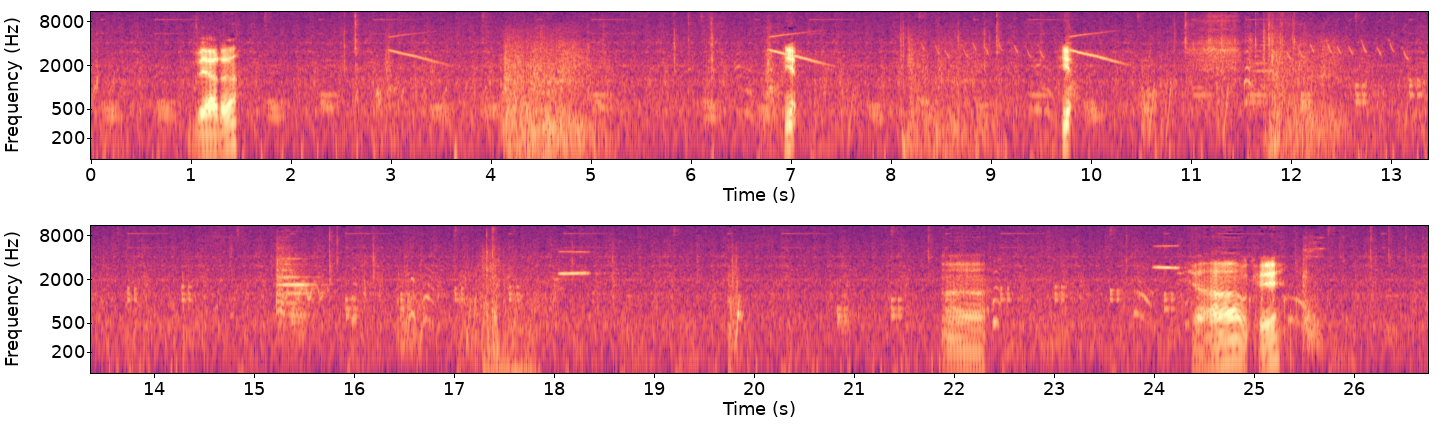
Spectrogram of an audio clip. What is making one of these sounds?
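Cartoonish game sound effects chirp, pop and whoosh now and then.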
